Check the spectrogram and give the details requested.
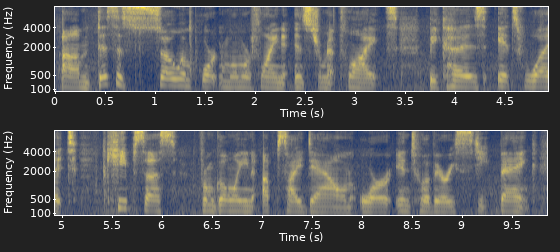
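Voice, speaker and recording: A man's voice: on the high side, steady tone, a little slow, few pauses, a little hiss or hum. A man speaking as an aviation expert in a plain-spoken, explanatory interview.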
